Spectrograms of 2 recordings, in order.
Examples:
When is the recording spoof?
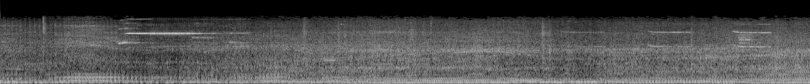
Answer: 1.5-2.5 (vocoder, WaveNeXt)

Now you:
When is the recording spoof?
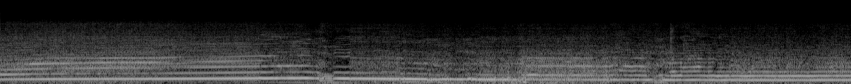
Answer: 2.6-3.5 (codec, SNAC); 4.0-4.8; 6.1-7.3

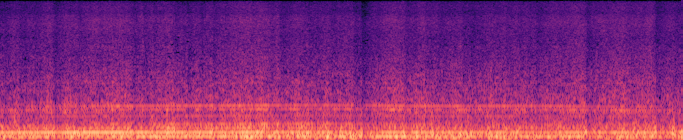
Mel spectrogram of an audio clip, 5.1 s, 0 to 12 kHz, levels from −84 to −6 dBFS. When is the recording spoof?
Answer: 0.0-1.0 (autoencoder, DAC-VAE); 1.6-5.1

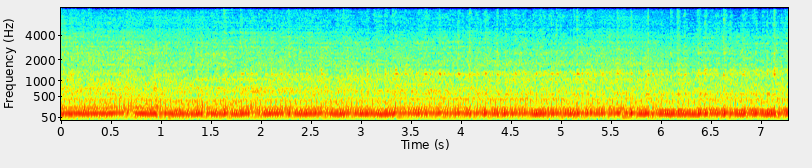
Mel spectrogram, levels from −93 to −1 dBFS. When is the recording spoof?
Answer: 0.7-1.5 (codec, DAC); 5.3-6.2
